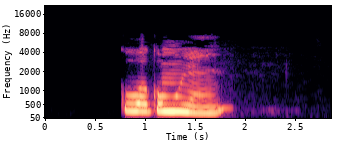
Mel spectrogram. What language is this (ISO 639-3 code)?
zho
